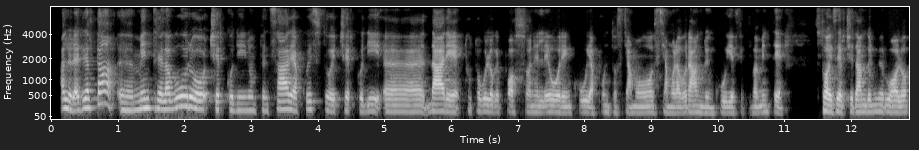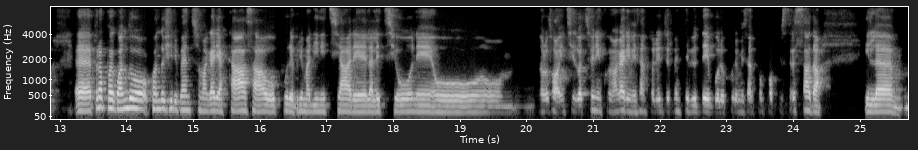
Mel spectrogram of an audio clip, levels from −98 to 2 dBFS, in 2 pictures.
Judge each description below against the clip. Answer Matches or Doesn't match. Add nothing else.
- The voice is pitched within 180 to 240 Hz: Doesn't match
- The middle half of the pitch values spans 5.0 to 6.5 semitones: Matches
